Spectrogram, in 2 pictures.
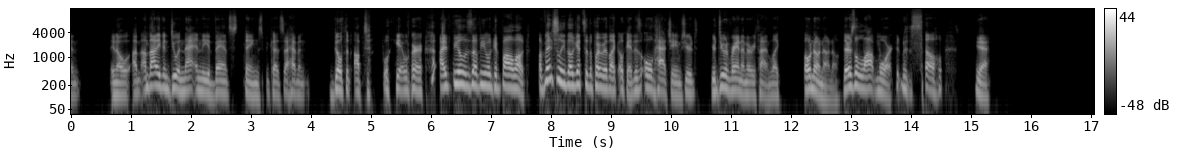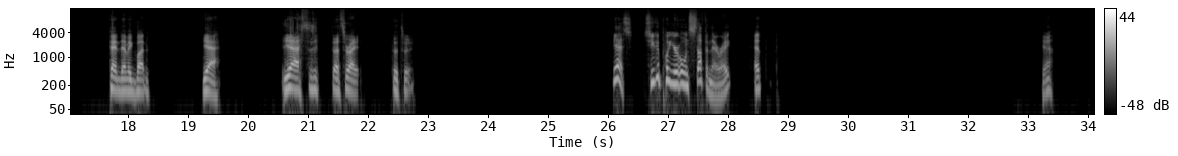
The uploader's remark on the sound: This was a live class recorded to give investors a solid overview of the house hacking real estate investing strategy. Live in-person version.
